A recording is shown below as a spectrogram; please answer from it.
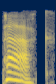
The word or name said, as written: pack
